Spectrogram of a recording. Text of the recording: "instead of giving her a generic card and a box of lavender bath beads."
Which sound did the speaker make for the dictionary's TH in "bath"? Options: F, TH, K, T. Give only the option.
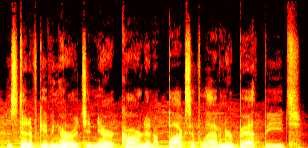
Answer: TH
